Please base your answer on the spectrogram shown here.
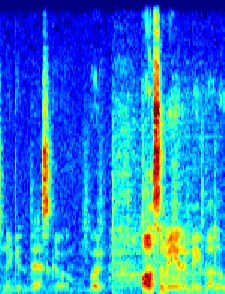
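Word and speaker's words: Nadesico: Martian Successor, Nadesco. I believe I'm saying it right, or Nadisco. I'm pretty sure it's Nadesco.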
